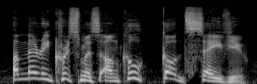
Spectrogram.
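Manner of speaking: high, hearty festive greeting; cheery greeting. A narrator's reading. Nephew surprises his uncle with Christmas wishes, cheery and high. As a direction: hail him merrily, pitched well up.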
